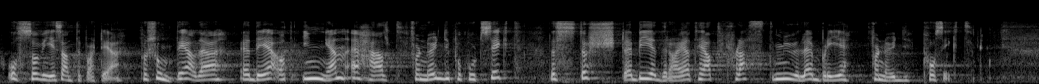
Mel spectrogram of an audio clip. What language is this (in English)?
Norwegian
